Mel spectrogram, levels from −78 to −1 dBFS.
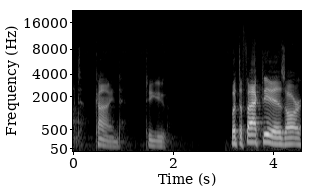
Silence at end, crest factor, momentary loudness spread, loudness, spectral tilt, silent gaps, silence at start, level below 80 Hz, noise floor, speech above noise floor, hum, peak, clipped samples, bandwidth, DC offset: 0 s; 22 dB; 21 LU; -24 LUFS; -6 dB/octave; 2.61-3.00 s; 0.45 s; -74 dBFS; -71 dBFS; 46 dB; none; -6 dBFS; under 0.1%; 15.5 kHz; under 0.1%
